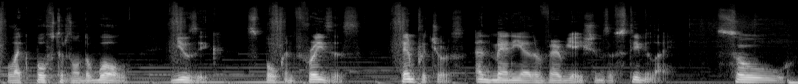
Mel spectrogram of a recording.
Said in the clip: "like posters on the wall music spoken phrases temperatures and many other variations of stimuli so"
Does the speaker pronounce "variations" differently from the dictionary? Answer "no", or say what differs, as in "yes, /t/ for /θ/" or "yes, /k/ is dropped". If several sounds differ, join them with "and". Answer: no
